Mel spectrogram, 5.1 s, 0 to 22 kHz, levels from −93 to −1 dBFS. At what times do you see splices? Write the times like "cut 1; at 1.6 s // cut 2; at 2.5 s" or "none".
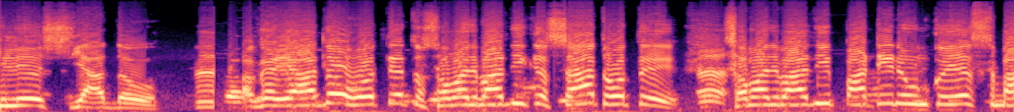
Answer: cut 1; at 1.0 s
